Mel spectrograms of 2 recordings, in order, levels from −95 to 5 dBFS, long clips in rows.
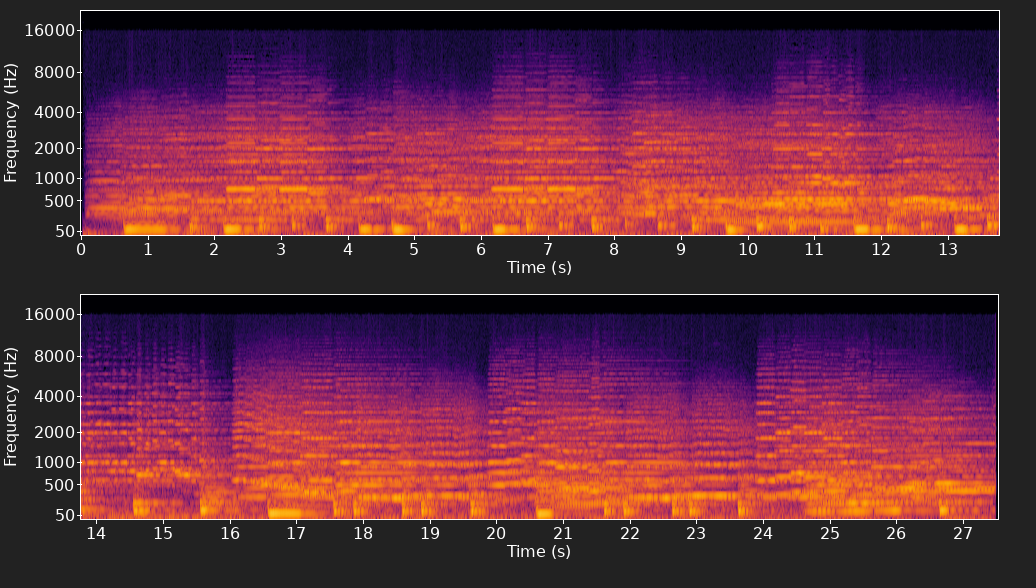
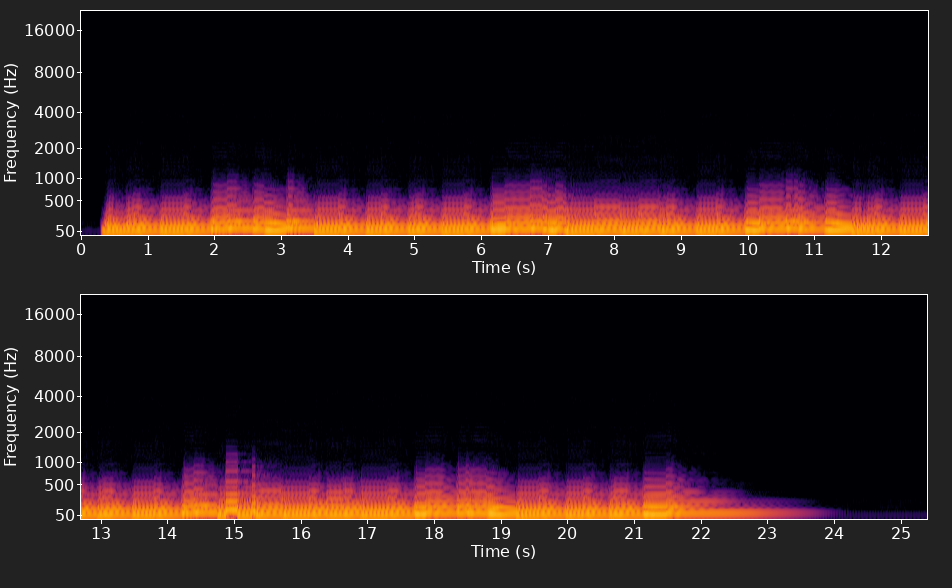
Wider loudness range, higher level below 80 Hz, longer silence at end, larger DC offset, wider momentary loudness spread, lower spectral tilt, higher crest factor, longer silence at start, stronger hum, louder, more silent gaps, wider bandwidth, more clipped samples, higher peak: about the same, 2 LU vs 2 LU; second, -26 dBFS vs -20 dBFS; second, 0.05 s vs 2.25 s; neither; about the same, 6 LU vs 4 LU; second, -6.5 dB/octave vs -15.5 dB/octave; about the same, 14 dB vs 10 dB; second, 0.05 s vs 0.3 s; neither; about the same, -19 LUFS vs -21 LUFS; neither; first, 9.4 kHz vs 0.9 kHz; neither; first, -4 dBFS vs -8 dBFS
